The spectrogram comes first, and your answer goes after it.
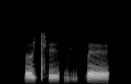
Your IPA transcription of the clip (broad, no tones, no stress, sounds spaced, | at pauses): ɜ cʰ e ɓ ḭ p ɛ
